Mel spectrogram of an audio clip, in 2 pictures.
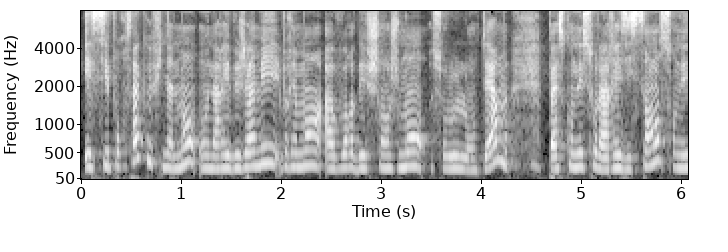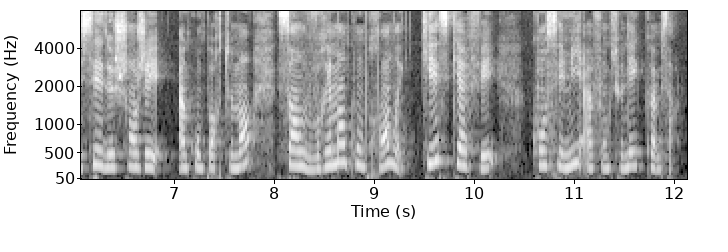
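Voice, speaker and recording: A young woman talks through her solo podcast in a casual, explanatory way. She repeats words and fills pauses as she goes. Her voice sits a little high. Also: warm tone. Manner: chatty, explanatory, with fillers and repetitions. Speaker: podcast host and life coach.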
